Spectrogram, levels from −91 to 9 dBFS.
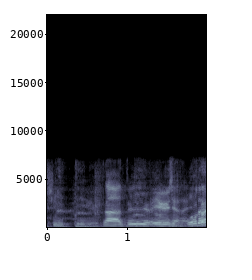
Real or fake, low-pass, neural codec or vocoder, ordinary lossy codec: fake; 7.2 kHz; codec, 24 kHz, 6 kbps, HILCodec; none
